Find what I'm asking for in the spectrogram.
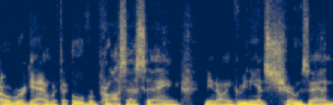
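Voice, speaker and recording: A man speaks at a medium pitch and a moderate pace in a plain, everyday voice. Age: 60s. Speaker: pet food sales executive. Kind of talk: podcast interview.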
